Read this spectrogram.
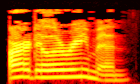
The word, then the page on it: artillerymen: British English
